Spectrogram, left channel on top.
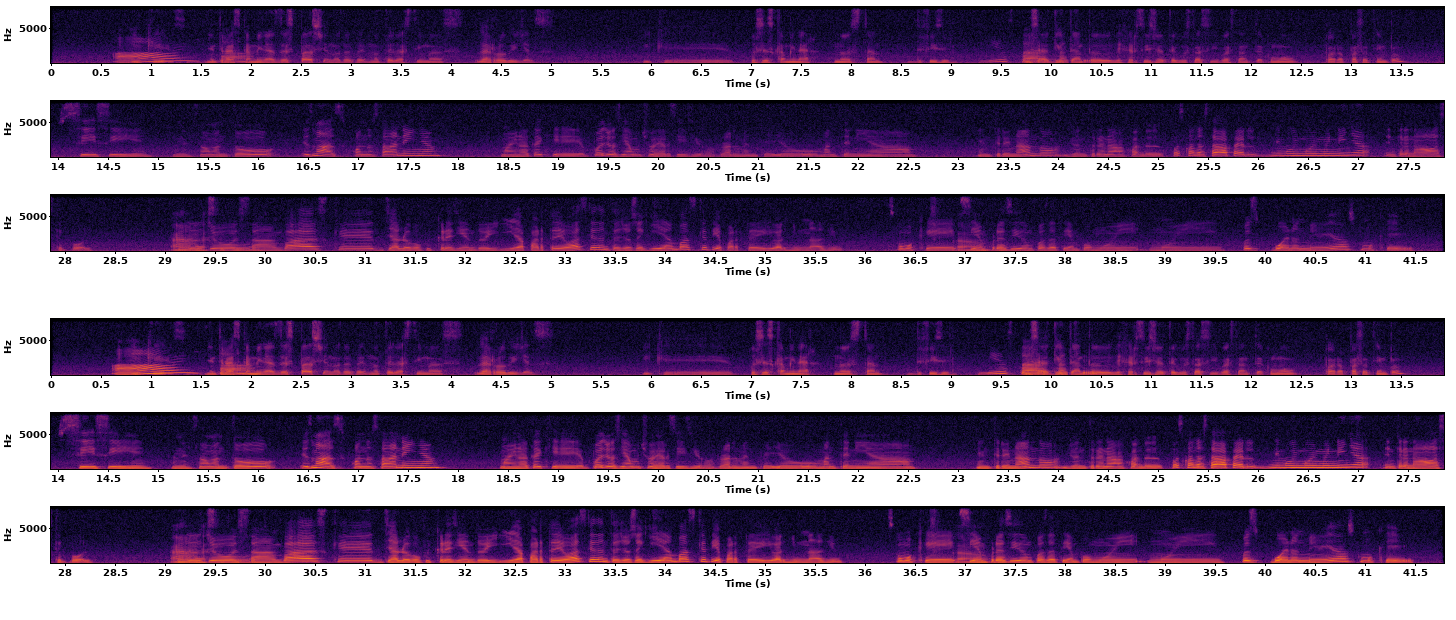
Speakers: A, on the right; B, on the right.
A: Ay,
B: Y que si-
A: está,
B: mientras caminas despacio no te, no te lastimas las rodillas y que pues es caminar, no es tan difícil.
A: y está,
B: No sé,
A: está
B: ¿a ti tanto
A: chévere.
B: el ejercicio te gusta así bastante como para pasatiempo?
A: Sí, sí, en ese momento, es más, cuando estaba niña, imagínate que pues yo hacía mucho ejercicio, realmente, yo mantenía entrenando, yo entrenaba cuando, pues cuando estaba pel- ni muy, muy, muy niña, entrenaba básquetbol.
B: Ah,
A: Entonces
B: básquetbol.
A: yo estaba en básquet, ya luego fui creciendo y, y aparte de básquet, entonces yo seguía en básquet y aparte iba al gimnasio. Es como que
B: Ah,
A: siempre ha sido un pasatiempo muy, muy, pues bueno en mi vida, es como que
